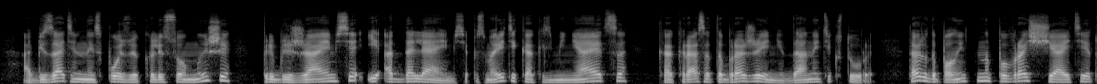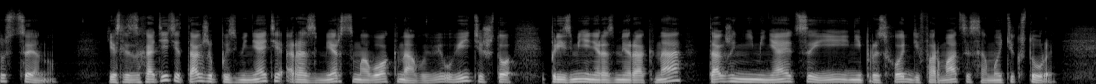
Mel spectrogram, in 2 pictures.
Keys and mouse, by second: 12.3-13.9 drag.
